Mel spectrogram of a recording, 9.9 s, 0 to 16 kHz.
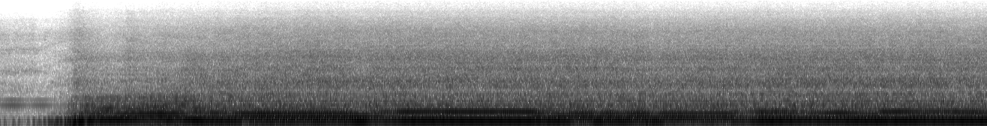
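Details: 2006 BMW M5 E60 with S85 V10, replacement used engine just installed after the original blew, started for clutch relearn: catches after a second and settles into a loud, steady, open-pipe idle with an even beat.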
